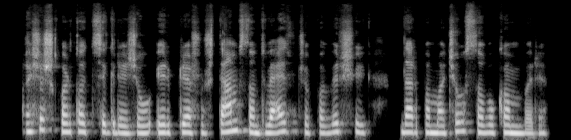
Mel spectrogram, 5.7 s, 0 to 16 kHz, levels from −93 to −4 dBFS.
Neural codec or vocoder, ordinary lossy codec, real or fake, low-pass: none; Opus, 64 kbps; real; 14.4 kHz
